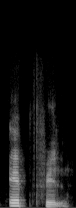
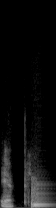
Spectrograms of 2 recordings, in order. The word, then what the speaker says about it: Äpfel: Acuérdense que la A con diéresis, con umlaut, se pronuncia como E. Äpfel.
